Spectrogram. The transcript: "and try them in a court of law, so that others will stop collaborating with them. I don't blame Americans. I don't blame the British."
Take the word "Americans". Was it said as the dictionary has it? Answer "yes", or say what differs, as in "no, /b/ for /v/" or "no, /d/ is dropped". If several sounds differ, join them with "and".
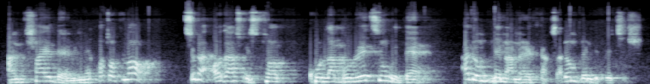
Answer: no, /s/ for /z/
